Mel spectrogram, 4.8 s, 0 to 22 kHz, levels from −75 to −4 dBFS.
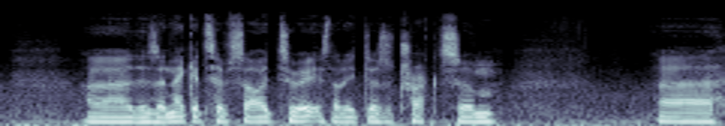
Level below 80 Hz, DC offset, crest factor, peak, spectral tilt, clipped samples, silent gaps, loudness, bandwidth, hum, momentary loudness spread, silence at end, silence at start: -38 dBFS; under 0.1%; 14 dB; -4 dBFS; -5 dB/octave; under 0.1%; none; -17 LUFS; 14.5 kHz; none; 21 LU; 0 s; 0 s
